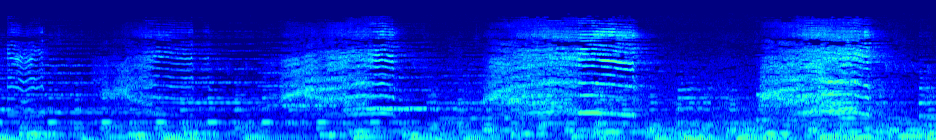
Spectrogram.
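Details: At an Australian sanctuary, a female koala on the ground gives three loud, rasping, wavering screeches, each over a second, while scratching to fend off a chasing male outside mating season; background music plays steadily underneath.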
